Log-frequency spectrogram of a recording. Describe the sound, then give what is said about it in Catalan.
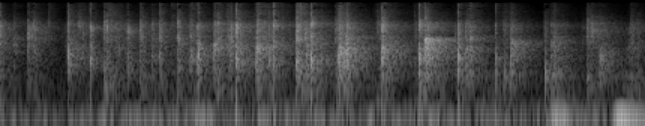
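A small group applauds the guests on the Radio Escola school radio programme, dense overlapping claps forming a bright, steady patter that rises slightly and sustains for several seconds without any talking. “Un aplaudiment.”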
